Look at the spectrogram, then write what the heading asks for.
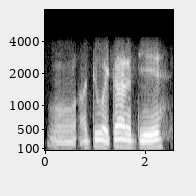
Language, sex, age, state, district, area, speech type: Manipuri, male, 30-45, Manipur, Churachandpur, rural, conversation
